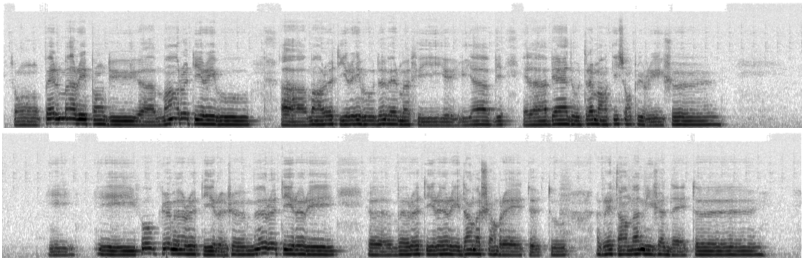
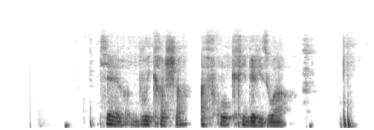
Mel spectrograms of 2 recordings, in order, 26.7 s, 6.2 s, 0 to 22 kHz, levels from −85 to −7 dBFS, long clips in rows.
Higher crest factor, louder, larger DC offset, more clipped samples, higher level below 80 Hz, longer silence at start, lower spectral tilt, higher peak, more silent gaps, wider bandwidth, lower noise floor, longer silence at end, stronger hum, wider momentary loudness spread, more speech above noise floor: second, 16 dB vs 22 dB; first, -16 LUFS vs -30 LUFS; neither; neither; first, -52 dBFS vs -60 dBFS; second, 0.2 s vs 1.05 s; first, -9 dB/octave vs -6 dB/octave; first, 0 dBFS vs -10 dBFS; neither; first, 10 kHz vs 8.8 kHz; second, -51 dBFS vs -74 dBFS; first, 0.6 s vs 0.3 s; neither; second, 11 LU vs 23 LU; second, 36 dB vs 45 dB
